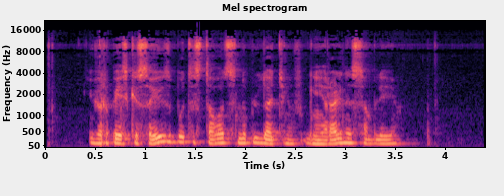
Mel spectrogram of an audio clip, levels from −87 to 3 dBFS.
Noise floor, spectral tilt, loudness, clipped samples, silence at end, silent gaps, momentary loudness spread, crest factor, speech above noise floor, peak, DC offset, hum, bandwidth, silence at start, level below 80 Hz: -48 dBFS; -4.5 dB/octave; -15 LUFS; under 0.1%; 0.55 s; none; 9 LU; 16 dB; 33 dB; 0 dBFS; under 0.1%; none; 16.5 kHz; 0.45 s; -50 dBFS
